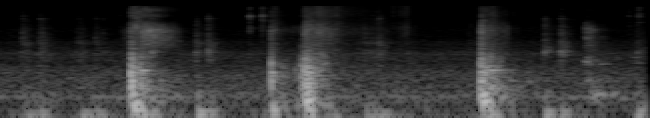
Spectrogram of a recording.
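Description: A hammer strikes a wooden frame with sharp knocks.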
